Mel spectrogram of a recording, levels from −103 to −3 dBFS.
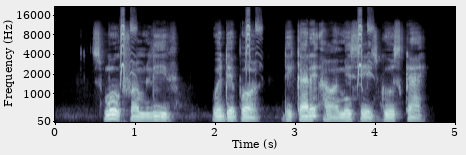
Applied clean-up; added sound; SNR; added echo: neural mask model Resemble Enhance denoiser.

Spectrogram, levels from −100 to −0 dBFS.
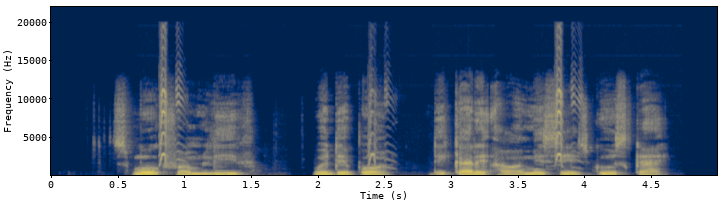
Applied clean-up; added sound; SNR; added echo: neural mask model RNNoise.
